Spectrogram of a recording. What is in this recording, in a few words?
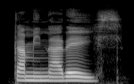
"caminareis", spanish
